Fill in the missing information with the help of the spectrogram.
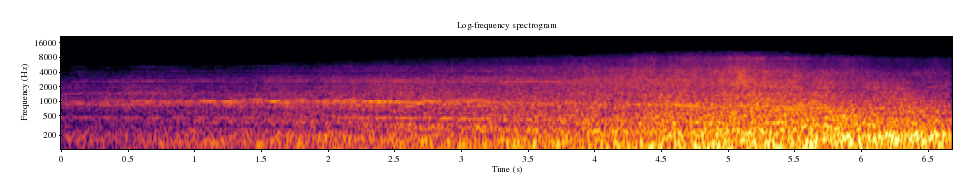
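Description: Intro sound effect: a rushing roar like a jet engine, swelling steadily louder throughout, with a few faint steady tones in it.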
